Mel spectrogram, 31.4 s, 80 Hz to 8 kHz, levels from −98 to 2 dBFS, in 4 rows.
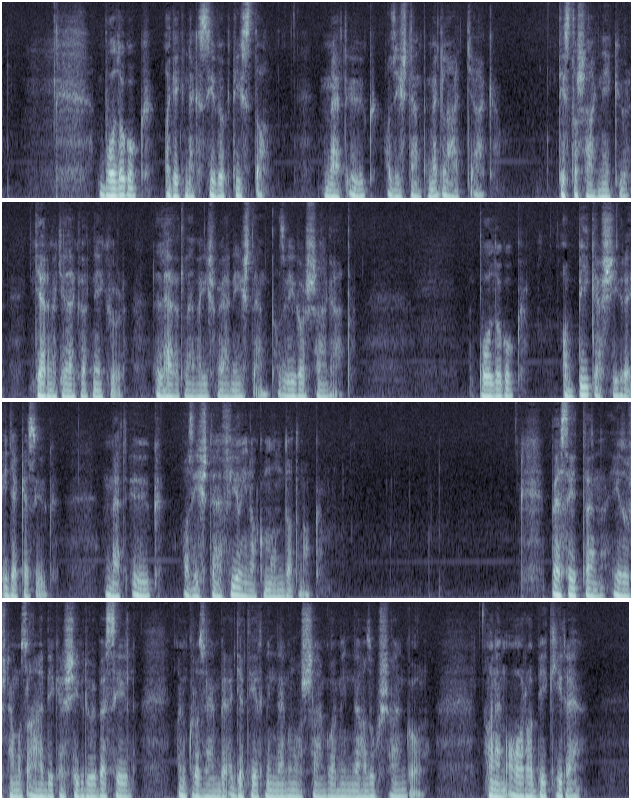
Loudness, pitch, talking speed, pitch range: -25 LUFS, 105 Hz, 90 wpm, 100-115 Hz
